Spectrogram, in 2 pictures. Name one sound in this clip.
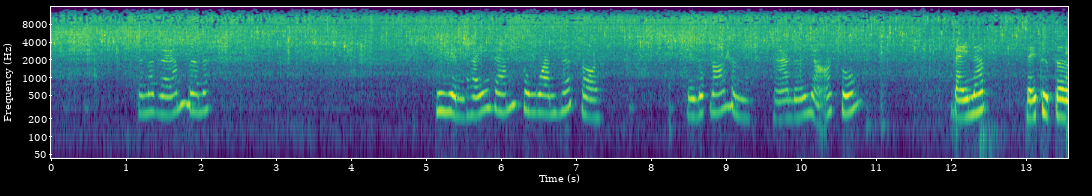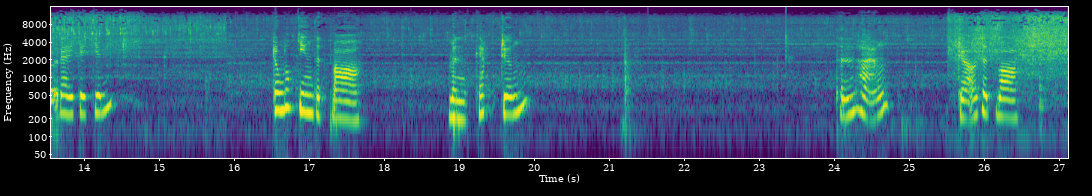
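Meat sizzles loudly in hot oil.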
